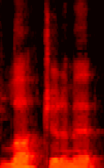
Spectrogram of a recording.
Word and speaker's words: legitimate: they can be somewhere in the if range legitimate legitimate doesn't matter too much the jit syllable is stressed and here's an example of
